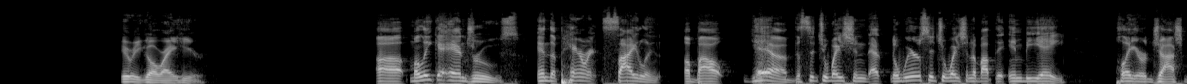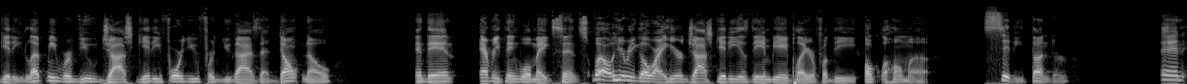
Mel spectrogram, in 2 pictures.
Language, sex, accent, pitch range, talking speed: English, male, American, 110-140 Hz, 160 wpm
